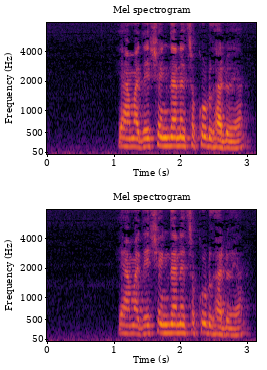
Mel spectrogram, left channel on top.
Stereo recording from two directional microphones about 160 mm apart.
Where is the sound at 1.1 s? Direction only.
Centre (ahead or behind).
